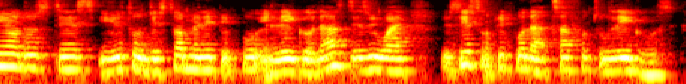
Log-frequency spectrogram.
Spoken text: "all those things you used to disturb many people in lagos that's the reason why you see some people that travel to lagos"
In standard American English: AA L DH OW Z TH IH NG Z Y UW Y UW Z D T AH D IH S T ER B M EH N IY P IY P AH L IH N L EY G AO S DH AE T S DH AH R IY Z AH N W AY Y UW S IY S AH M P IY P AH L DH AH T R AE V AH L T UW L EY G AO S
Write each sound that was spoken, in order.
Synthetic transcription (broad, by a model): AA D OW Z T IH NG S Y UW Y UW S T AH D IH S T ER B M EH N IY P IY P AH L IH N L EY G AO S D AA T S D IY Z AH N W AY Y UW S IY S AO M P IY P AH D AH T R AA F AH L T UW L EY G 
